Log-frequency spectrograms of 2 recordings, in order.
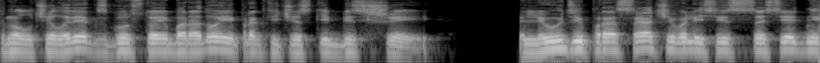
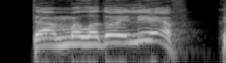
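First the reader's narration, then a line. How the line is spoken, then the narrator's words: Shout. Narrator (Russian): крикнул кто-то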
